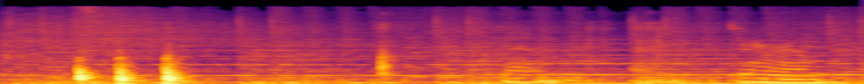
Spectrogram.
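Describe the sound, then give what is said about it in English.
A knock at a door: three quick, hollow knocks in a row, followed by someone talking. “And then I assume there's a knock at your door.”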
